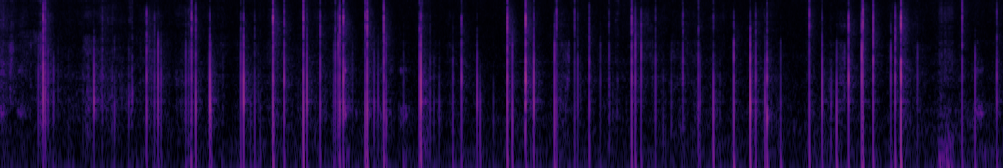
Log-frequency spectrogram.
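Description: Long nails scratch the molded wells of a thin, empty white plastic paint palette held close to the mic. The result is a rapid, uneven series of dozens of sharp, dry clicks and crackly scrapes with bright edges, each dying away almost instantly over a faint low hum.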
